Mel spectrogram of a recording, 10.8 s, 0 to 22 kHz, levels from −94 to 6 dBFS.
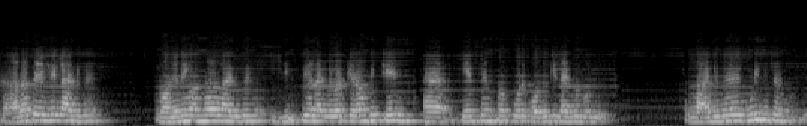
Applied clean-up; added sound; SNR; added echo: neural separator model SepFormer DNS4.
